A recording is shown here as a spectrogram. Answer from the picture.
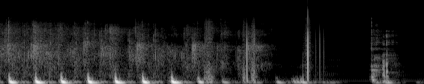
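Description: Audience applauding, with one person's claps close to the microphone standing out as a steady beat of about four claps a second. The applause dies away about three seconds in, followed by a single sharp click.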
